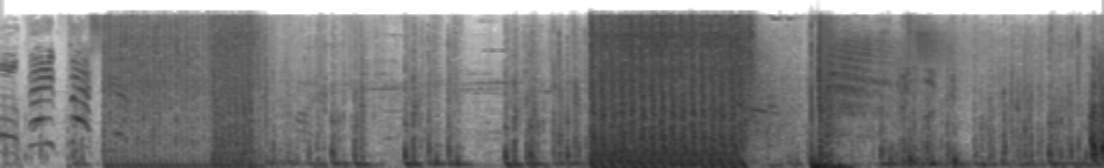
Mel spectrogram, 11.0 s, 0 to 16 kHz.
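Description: Automatic and single gunfire bursts in a Season 2 Resurgence battle royale match, loud, dense and continuous across the stretch, with brief pauses, under someone talking loudly in excitement.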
